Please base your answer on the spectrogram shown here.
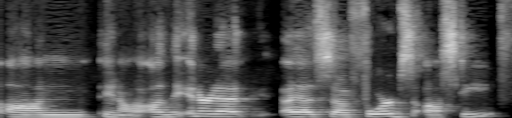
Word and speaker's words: Öste: Öste.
